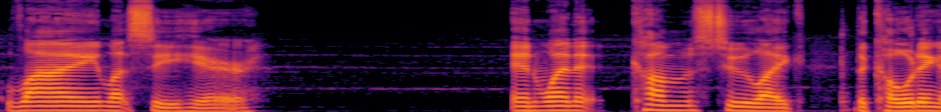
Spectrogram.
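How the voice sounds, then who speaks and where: A man chatting casually on a livestream as he shows his own project, explaining things in a halting, rambling way. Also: a little high, a bit bright, smooth. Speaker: streamer showing own visual novel.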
